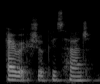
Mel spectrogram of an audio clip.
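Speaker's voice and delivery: plain reading voice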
